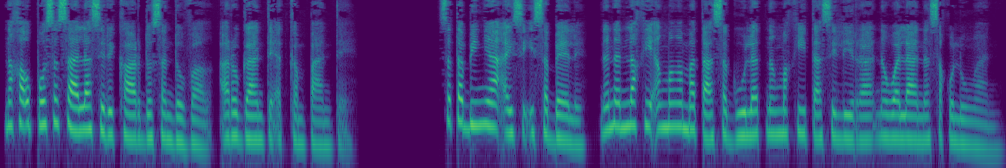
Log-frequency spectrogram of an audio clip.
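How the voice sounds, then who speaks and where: A woman's voice: fairly low pitch, expressive, a little fast, a little mellow, no echo, clean studio sound. A woman reading a scripted dramatic story as its narrator.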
